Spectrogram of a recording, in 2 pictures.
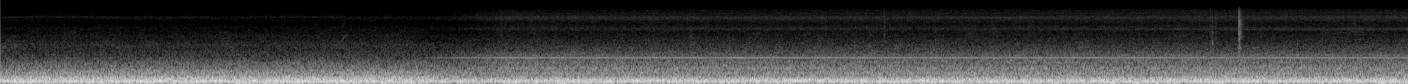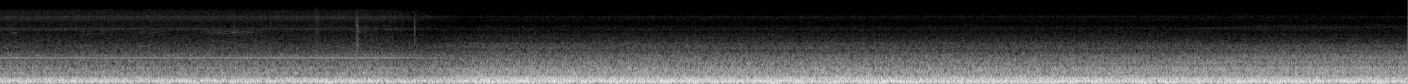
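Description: Steady cabin noise of a Boeing 737-900ER in cruise: the even low rumble of its CFM56-7B engines and the airflow around the fuselage. A faint steady high tone sits over it through the middle part, with a single click near the middle.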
